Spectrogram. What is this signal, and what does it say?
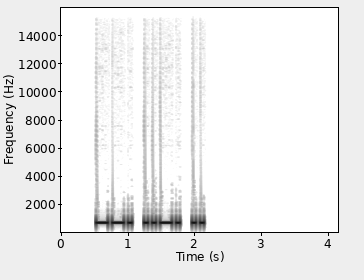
Morse code, heard as a keyed tone, about 20 wpm, 700 Hz. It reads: GFI
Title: USA Call Sign Postfixes - 3 Letters 20wpm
